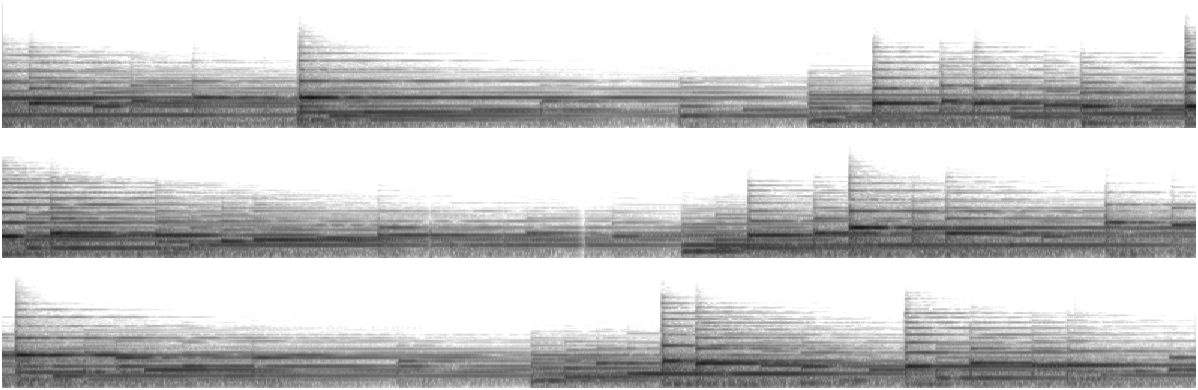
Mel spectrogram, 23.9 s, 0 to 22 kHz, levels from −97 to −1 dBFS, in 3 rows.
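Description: At 10.49 s the first short stall from a late packet appears: a packet missed its slot, the jitter buffer emptied, and the receiver held the last sound for 20 ms before resuming where it left off. Three more follow at 10.77 s (40 ms), 11.27 s (30 ms) and 11.78 s (60 ms). Nothing is lost; each is heard as a brief held or buzzy sustain, and playback ends up 150 ms later.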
